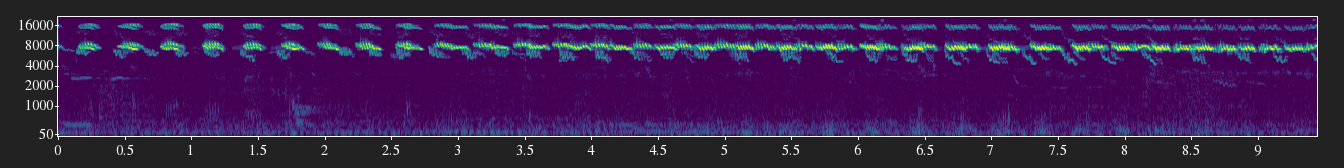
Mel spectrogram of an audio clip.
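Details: Young sooty chats being fed by adults bringing food from outside beg with a steady stream of very high, thin chirps, about three a second, merging into a shrill continuous trill.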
